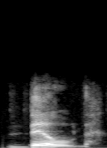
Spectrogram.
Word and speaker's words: build: Our next word is the word build. Okay, so the U does not make a sound here. It is a short I sound.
